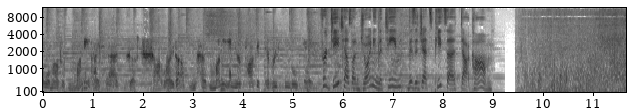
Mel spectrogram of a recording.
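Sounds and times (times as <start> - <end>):
speech: 0.0 - 9.1
howling winter storm wind buffeting the microphone: 9.4 - 11.6.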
